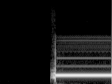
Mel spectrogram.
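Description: A telephone line tone heard while a call is being placed: a click, then a steady, low, unbroken tone that holds at the same level to the end.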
